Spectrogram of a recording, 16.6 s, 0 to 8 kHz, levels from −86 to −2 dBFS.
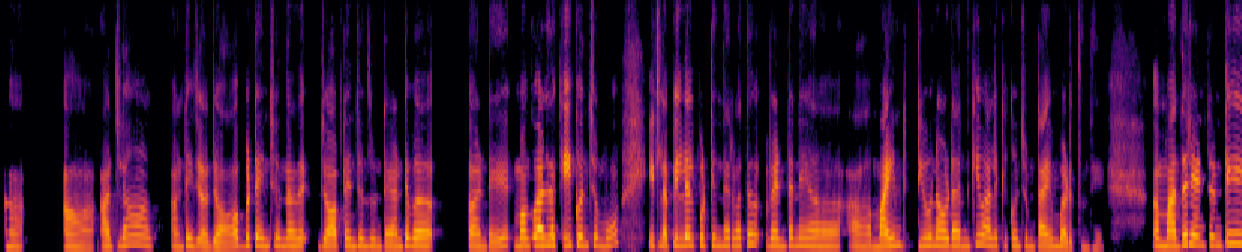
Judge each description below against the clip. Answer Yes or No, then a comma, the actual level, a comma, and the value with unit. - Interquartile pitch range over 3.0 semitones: No, narrow, 2.6 semitones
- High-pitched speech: Yes, high, 245 Hz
